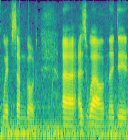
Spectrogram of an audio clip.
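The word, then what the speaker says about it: WiV SunGod: It is with Sun God as well, and they did.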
